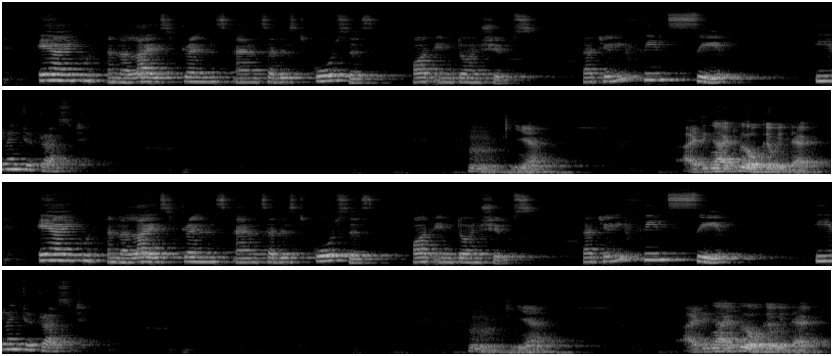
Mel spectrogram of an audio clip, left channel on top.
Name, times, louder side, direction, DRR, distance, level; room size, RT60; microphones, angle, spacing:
voice 1, 0.4-3.7 4.1-5.3 5.8-7.3 8.1-9.1, right 1 dB, 10° right, 2 dB, 0.4 m, -32 dB
voice 2, 13.0-13.7 14.1-14.2 15.0-16.4, left 1 dB, 55° left, 2 dB, 0.7 m, -30 dB
3.5 x 3.3 x 3.6 m, 0.90 s
head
